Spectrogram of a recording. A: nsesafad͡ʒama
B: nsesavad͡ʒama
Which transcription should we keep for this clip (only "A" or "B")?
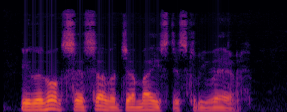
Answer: B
